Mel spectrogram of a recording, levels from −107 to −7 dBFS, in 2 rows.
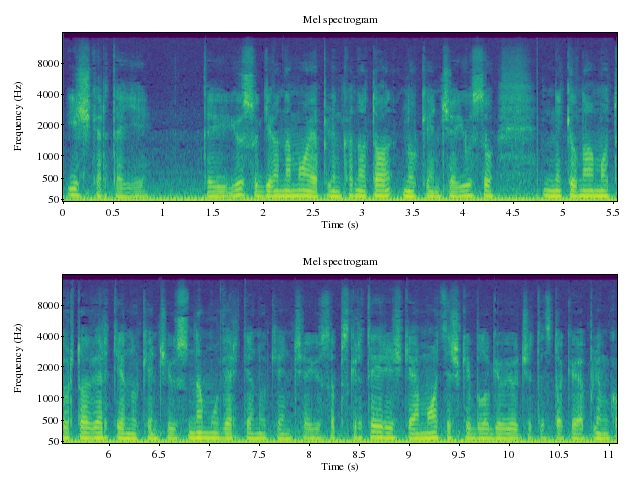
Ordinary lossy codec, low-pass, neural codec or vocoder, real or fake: AAC, 48 kbps; 14.4 kHz; none; real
